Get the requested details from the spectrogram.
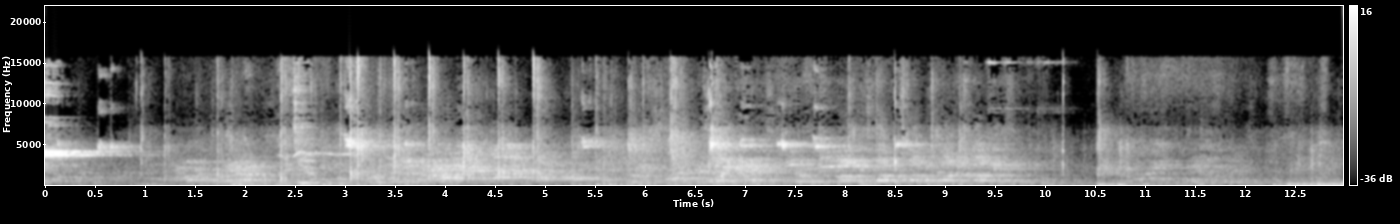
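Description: Spectators talk and call out in an echoing gym.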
